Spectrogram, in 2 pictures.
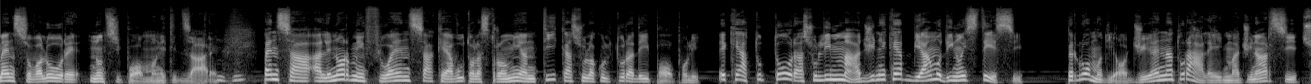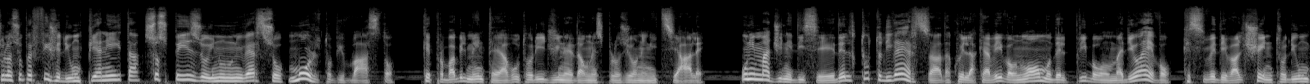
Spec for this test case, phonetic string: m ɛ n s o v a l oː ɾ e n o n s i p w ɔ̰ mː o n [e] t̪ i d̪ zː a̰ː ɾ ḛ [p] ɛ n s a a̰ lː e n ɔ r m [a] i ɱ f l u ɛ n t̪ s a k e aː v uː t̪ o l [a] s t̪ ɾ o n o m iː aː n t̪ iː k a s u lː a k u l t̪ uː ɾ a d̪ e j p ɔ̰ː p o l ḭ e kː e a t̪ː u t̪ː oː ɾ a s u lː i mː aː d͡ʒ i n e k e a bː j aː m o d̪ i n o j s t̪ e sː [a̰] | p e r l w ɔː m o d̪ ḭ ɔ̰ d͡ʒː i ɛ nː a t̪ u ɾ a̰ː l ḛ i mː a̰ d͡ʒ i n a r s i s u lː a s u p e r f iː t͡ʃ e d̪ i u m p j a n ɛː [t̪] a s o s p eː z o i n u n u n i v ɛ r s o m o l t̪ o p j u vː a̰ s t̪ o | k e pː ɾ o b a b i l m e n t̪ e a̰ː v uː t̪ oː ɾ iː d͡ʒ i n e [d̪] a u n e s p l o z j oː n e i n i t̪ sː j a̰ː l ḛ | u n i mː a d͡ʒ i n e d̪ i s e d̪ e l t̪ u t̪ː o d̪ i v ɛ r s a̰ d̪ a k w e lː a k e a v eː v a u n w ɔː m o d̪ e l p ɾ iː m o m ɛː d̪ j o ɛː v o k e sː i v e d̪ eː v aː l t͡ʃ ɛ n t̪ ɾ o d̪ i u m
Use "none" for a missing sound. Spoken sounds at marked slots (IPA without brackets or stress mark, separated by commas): e, p, e, a, ḭ, t̪, d̪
